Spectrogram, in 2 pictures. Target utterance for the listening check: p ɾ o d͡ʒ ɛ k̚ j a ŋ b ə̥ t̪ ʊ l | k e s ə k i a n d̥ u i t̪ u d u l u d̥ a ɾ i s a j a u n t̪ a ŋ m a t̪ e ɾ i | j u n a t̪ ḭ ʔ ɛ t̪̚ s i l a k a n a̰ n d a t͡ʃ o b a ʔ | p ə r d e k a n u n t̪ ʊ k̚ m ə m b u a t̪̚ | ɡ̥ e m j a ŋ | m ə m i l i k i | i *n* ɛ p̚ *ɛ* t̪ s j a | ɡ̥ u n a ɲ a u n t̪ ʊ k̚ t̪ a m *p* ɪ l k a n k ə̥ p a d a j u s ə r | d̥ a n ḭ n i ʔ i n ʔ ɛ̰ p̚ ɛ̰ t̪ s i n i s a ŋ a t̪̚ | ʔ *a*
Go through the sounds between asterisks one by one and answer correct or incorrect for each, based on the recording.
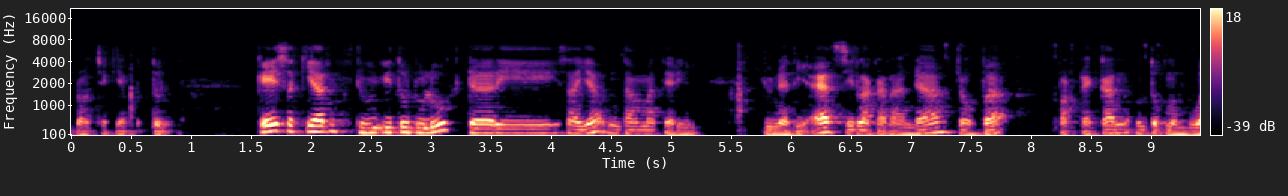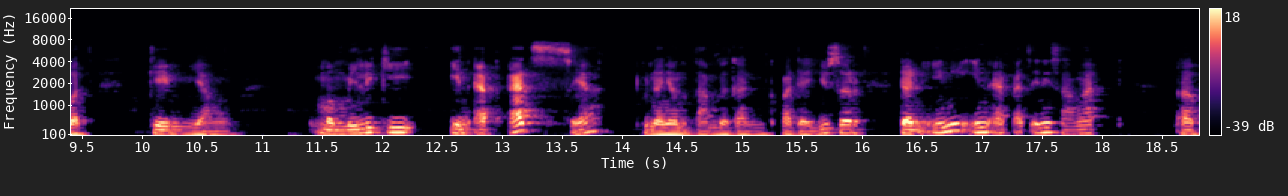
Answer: correct, correct, incorrect: b, incorrect: ə

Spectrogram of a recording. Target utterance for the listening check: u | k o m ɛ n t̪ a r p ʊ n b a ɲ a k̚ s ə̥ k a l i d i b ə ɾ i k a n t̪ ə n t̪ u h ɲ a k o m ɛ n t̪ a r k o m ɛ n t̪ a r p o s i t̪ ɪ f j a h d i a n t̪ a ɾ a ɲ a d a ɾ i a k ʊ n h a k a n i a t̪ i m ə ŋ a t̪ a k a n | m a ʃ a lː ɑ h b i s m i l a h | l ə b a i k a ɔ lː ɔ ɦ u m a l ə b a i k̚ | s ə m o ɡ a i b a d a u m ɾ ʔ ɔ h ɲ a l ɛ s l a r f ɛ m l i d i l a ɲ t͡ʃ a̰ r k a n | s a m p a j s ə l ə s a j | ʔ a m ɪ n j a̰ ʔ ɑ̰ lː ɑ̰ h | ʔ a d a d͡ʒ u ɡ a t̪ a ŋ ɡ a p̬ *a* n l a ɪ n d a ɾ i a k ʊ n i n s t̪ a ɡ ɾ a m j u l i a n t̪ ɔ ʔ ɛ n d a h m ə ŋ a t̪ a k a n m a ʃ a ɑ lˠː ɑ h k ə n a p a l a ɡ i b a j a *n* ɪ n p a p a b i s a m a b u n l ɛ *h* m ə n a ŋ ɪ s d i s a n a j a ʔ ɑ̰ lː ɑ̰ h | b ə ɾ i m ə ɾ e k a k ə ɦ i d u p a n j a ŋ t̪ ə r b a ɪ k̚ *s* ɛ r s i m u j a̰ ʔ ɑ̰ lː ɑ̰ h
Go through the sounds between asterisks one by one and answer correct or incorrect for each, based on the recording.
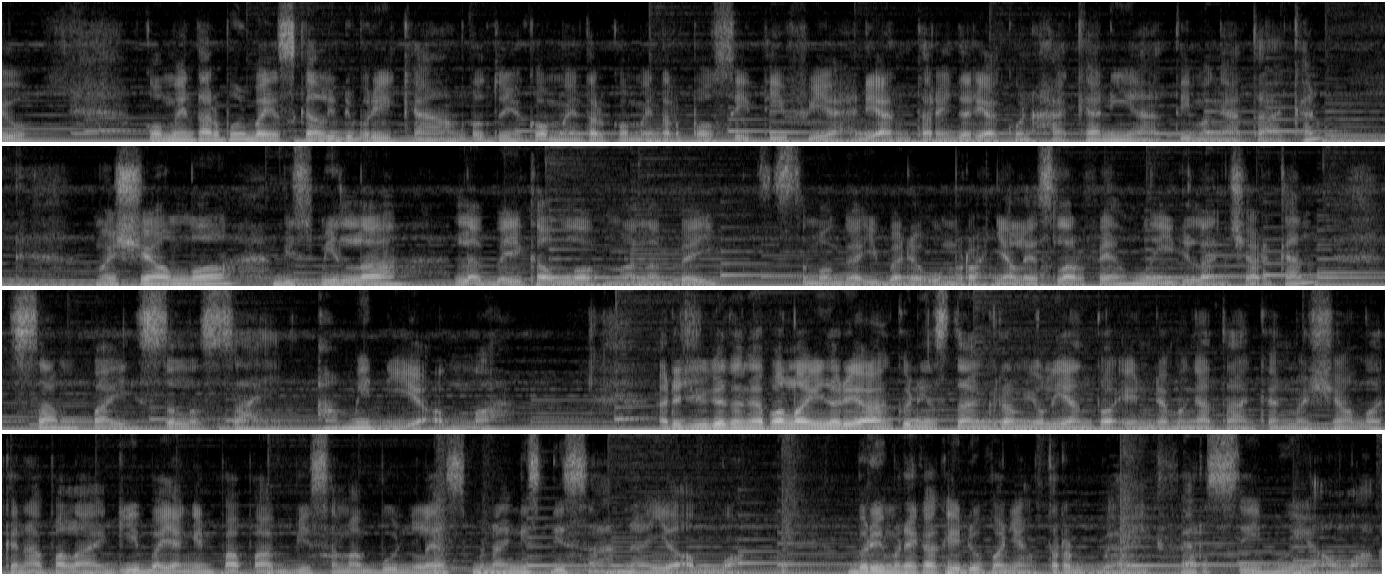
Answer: correct, incorrect: ŋ, incorrect: s, incorrect: f

